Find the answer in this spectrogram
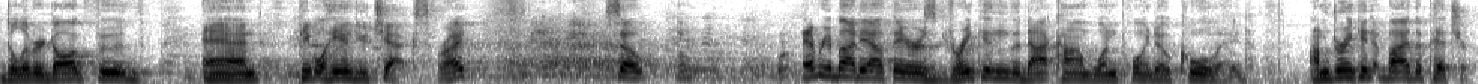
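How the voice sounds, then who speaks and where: A man in his fifties tells a story on stage to a live audience in a wry, conversational way. His voice sits a little high for a man. He keeps turning to the crowd with questions. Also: a little mellow. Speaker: guest speaker.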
